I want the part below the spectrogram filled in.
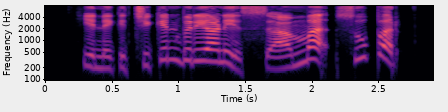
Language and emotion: Tamil, happy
